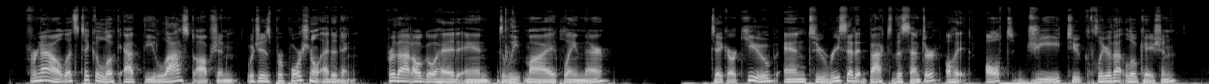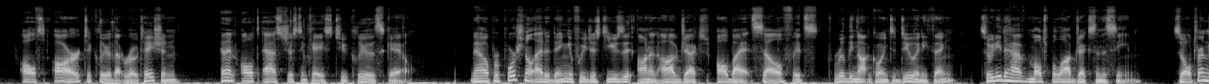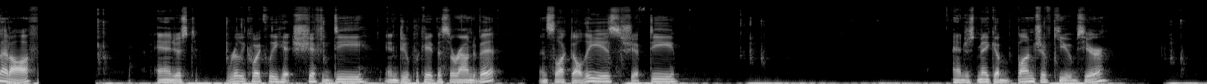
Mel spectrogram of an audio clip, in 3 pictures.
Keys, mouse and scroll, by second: 5.0 Delete, 6.6 click, 10.8 alt+g, 13.1 alt+r, 15.0 alt+s, 16.6 click, 17.8 click, 19.8 g, 24.1 click, 25.2 KP_7, 25.5 shift+middle click, 26.5 shift+d, 27.4 shift+d, 28.2 shift+d, 29.3 click, 30.3 shift+d, 31.7 shift+d, 32.9 click, 33.1-33.5 scroll down 1, 33.5 click, 34.6 shift+d, 36.0 shift+d.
